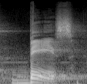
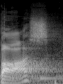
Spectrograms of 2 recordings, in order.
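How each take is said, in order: First: The vowel is long, rhyming with base. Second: The vowel is short, rhyming with mass. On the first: It names low-pitched sound or music. "it's pronounced B A S E or bass" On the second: It names a kind of fish. "It's a kind of fish"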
